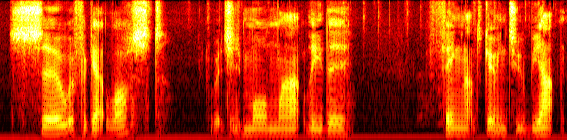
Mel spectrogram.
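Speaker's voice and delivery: usual speaking voice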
